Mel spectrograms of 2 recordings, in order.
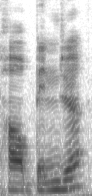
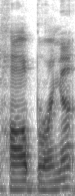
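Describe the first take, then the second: First: No extra R sound follows the b. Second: An extra R sound follows the b. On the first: The speaker calls it right. "instead of Harbinger" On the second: The speaker calls it wrong. "I've been saying Harbringer instead of Harbinger"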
